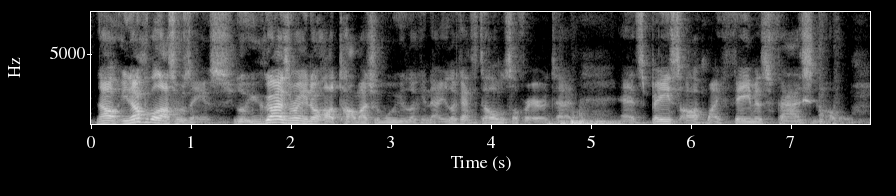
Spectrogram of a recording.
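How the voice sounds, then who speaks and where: A man's voice: on the low side, expressive, racing, a bit bright, a little hiss or hum. A man giving a rambling, informal monologue in a boastful, repetitive, emphatic way, swearing now and then. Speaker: vlogger.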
